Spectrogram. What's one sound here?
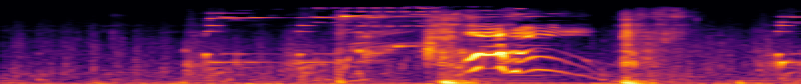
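A bright game chime rings twice in quick succession.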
